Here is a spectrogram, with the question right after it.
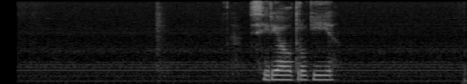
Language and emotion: Russian, neutral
